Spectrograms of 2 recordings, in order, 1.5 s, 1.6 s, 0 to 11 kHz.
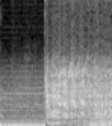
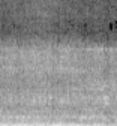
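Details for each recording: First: Mitsubishi Canter 4M50 diesel truck, restarted after the no-start repair: brief crank catches almost at once and settles straight into a strong, even run. Normal quick start. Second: Mitsubishi Canter 4M50 diesel, hard to start, run on electronic cleaner: loud, uneven, lumpy idle; two injectors (cylinders 1 and 3) found faulty. Rough idle from faulty injectors.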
